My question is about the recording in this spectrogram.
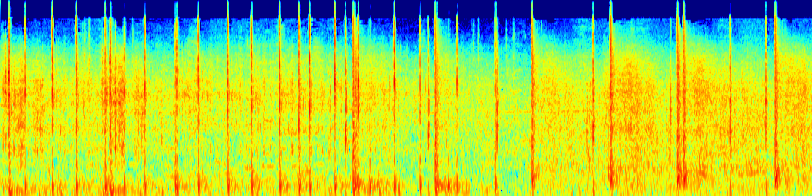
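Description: Aerial fireworks in a display, bursting in quick succession: many sharp bangs, several a second and irregular, over a continuous low rumble.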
